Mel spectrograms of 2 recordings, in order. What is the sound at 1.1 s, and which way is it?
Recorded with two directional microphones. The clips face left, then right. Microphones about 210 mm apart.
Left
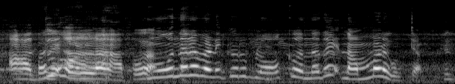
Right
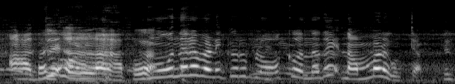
Speech, 30° right (ahead or behind).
